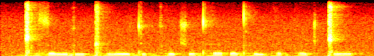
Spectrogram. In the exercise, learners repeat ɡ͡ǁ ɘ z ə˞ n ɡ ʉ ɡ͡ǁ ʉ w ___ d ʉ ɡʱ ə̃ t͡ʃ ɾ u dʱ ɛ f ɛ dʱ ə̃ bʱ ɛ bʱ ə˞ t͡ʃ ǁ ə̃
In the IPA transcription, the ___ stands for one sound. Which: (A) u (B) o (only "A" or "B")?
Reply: A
